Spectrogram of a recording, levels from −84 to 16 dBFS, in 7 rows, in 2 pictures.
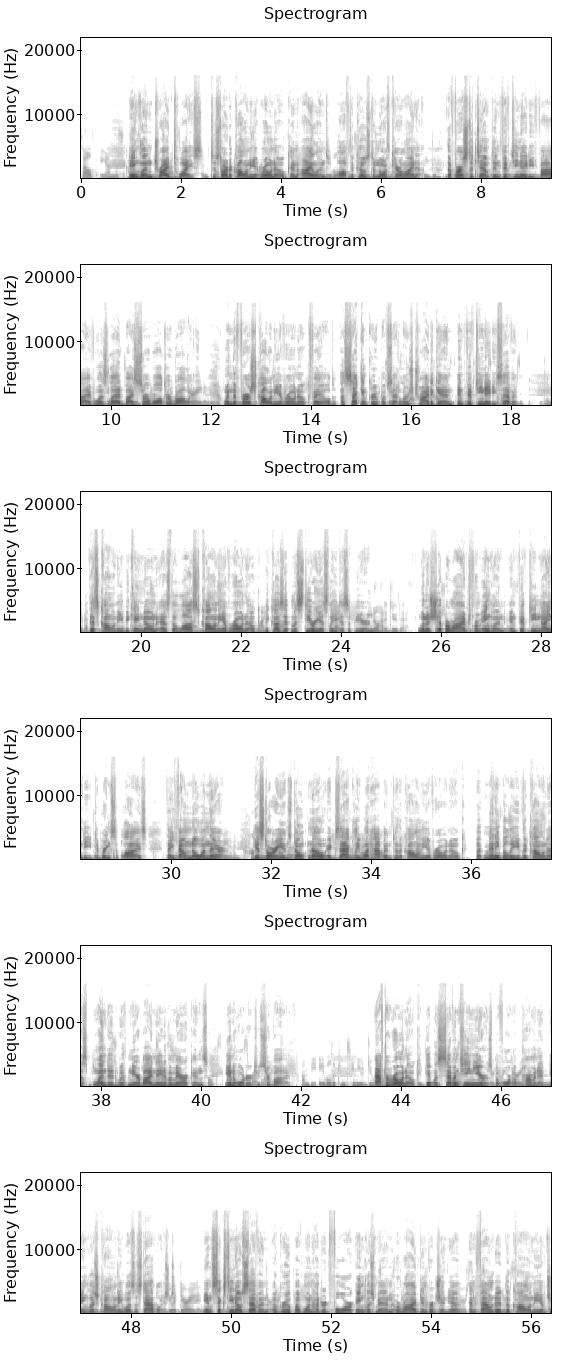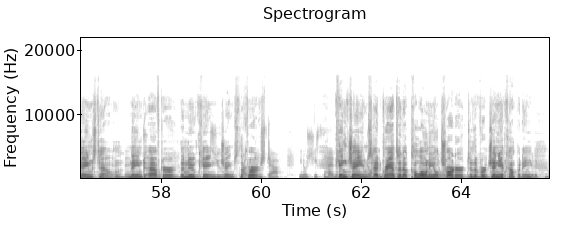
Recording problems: voice in the background; noticeable; throughout; 20 dB below the speech

